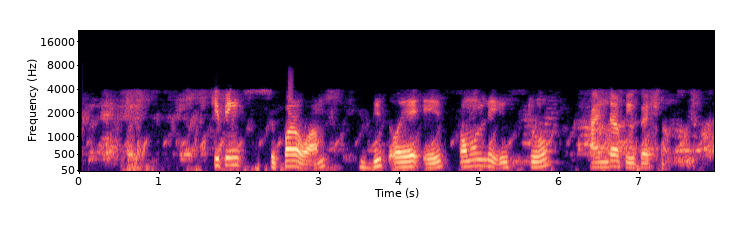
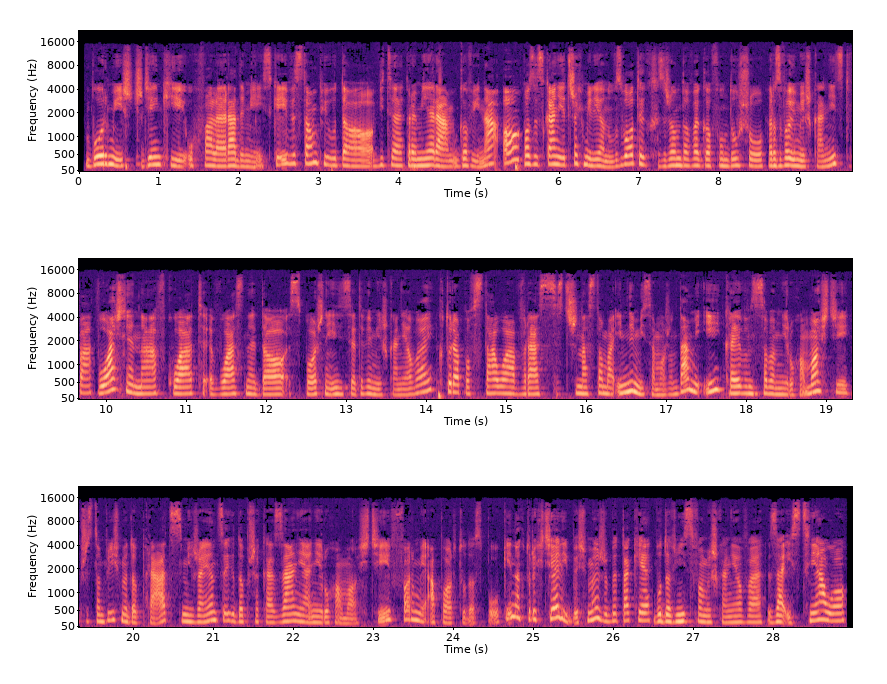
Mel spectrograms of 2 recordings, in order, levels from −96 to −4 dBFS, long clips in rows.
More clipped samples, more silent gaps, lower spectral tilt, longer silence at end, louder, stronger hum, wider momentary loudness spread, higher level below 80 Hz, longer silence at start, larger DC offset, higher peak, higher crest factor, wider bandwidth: neither; neither; first, -9.5 dB/octave vs -4 dB/octave; about the same, 0 s vs 0.05 s; first, -17 LUFS vs -20 LUFS; neither; first, 18 LU vs 8 LU; first, -44 dBFS vs -50 dBFS; about the same, 0.1 s vs 0.1 s; neither; about the same, -2 dBFS vs 0 dBFS; about the same, 16 dB vs 20 dB; second, 5.2 kHz vs 16 kHz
